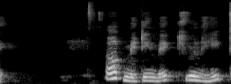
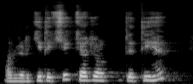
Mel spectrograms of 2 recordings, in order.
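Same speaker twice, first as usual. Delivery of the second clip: ordinary delivery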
